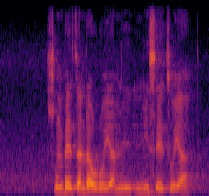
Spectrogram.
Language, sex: Venda, female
